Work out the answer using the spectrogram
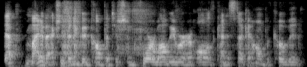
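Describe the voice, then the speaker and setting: A man's voice: lowish voice, steady tone, fast, fairly bright tone, slightly rough, far from the mic, dull audio. A man chatting casually as an interview guest, informal and rambling, often feeling his way through a thought. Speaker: interview guest, hobby club officer.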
